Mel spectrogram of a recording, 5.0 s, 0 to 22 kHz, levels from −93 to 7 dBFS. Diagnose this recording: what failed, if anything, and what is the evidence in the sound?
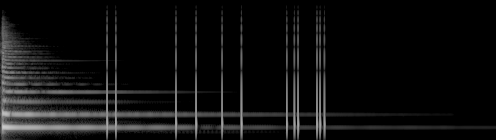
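Train of clicks, 1.07 to 3.25 s: around ten similar, irregularly spaced pulses at about 5 per second, about 20 dB above the music, likely interference on the analogue wiring.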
